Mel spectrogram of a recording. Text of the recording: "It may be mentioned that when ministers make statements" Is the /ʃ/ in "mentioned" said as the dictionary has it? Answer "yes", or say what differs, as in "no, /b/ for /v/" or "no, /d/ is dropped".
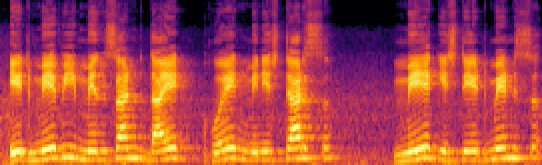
no, /s/ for /ʃ/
